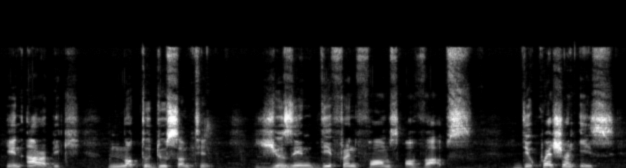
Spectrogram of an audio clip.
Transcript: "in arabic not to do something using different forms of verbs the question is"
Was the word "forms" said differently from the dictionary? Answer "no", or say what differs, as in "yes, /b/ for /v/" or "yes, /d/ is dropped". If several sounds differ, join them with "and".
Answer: yes, /s/ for /z/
